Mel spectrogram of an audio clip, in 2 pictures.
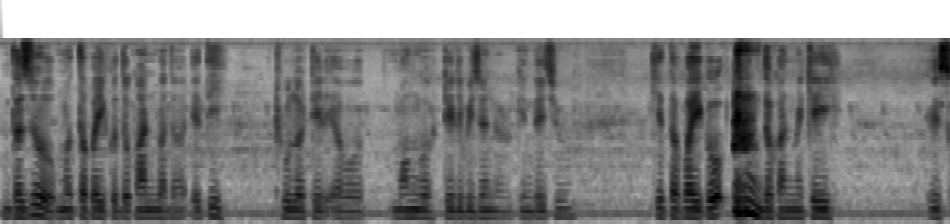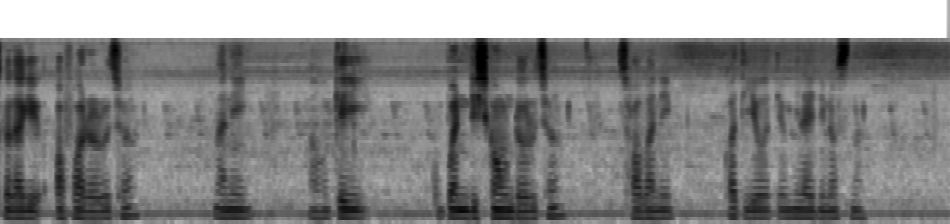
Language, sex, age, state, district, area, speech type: Nepali, male, 18-30, West Bengal, Kalimpong, rural, spontaneous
